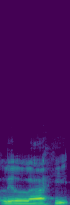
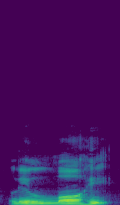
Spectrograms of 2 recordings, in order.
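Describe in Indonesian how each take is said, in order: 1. Bunyi L dibaca tipis dan ringan. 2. Bunyi L dibaca tebal dan berat. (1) "dibaca tarkik ataupun dibaca tipis" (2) "nggak boleh dibaca"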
